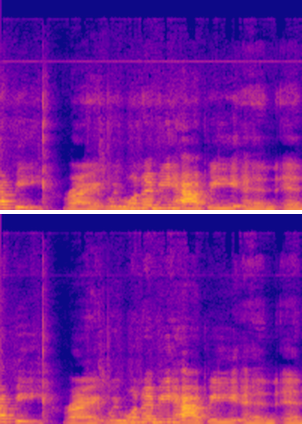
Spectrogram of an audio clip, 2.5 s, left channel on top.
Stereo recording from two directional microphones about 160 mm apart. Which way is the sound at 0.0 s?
15° right (ahead or behind).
